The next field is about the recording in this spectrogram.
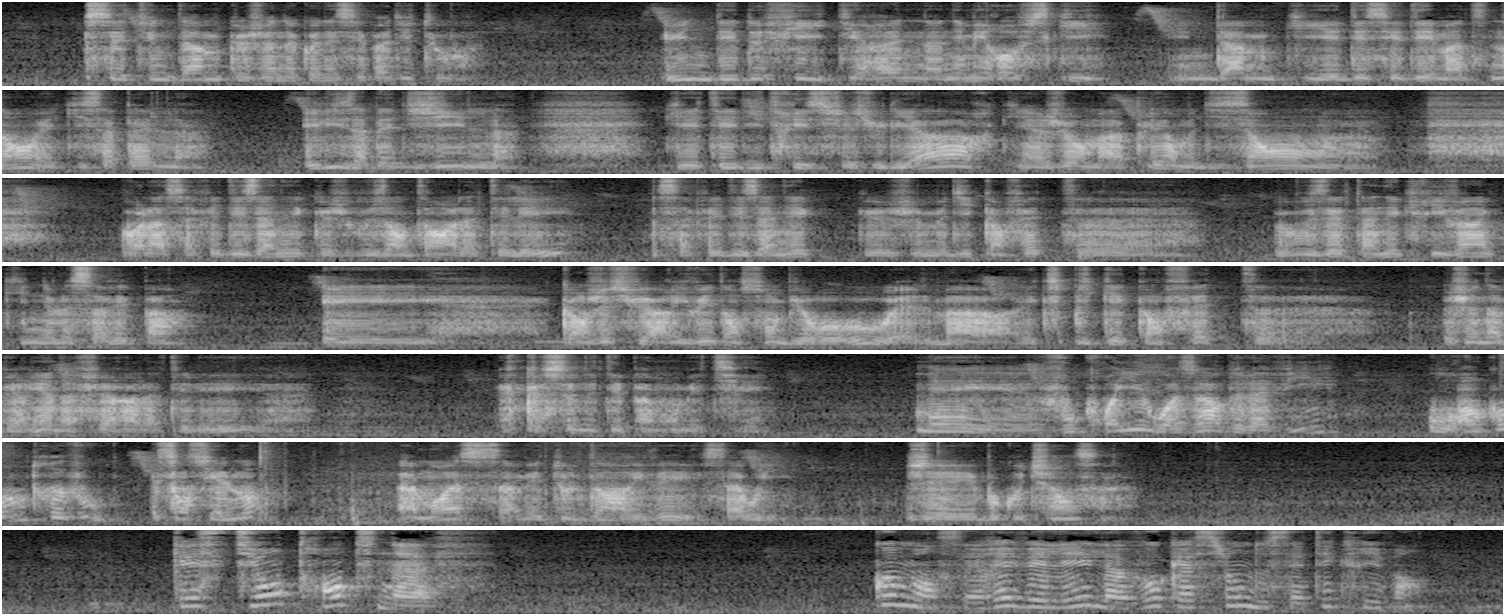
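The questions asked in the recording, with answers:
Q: Comment s'est révélée la vocation de cet écrivain ?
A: Grâce à une rencontre : une éditrice, Élisabeth Gilles, l'a appelé pour lui dire qu'il était un écrivain qui s'ignorait.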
